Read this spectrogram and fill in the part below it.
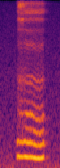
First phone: ɣ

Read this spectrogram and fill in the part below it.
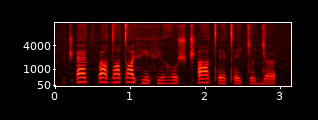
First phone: t͡ʃʼ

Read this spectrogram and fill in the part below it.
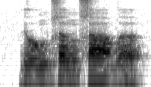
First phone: ɾʲ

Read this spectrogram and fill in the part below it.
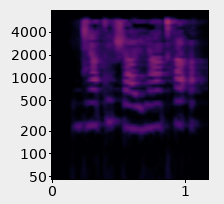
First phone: d͡ʑ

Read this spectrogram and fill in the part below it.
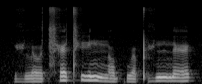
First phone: e̤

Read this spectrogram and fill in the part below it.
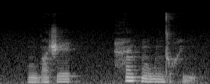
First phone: ũ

